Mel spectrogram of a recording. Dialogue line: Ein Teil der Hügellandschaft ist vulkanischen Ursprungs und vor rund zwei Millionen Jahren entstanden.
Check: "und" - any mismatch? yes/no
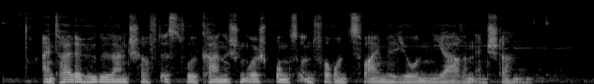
no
